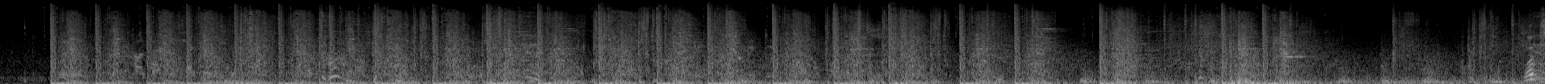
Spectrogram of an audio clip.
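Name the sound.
gunfire in the video game Fallout 4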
